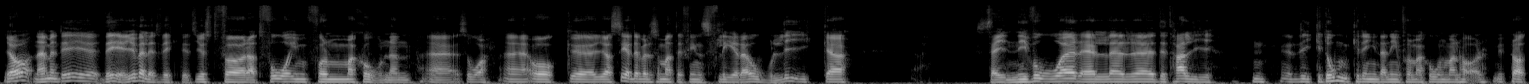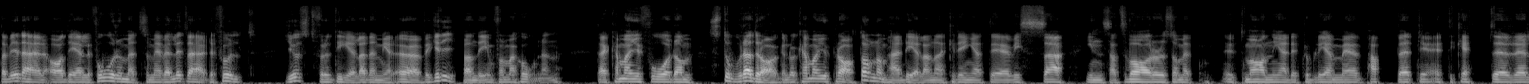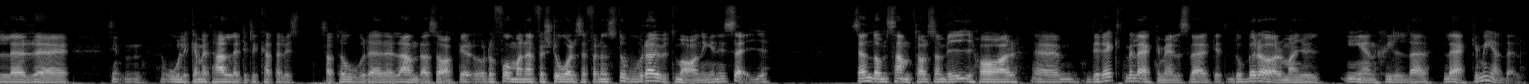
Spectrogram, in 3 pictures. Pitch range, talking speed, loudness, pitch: 105-125 Hz, 160 wpm, -27 LUFS, 115 Hz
